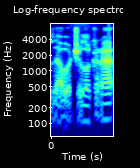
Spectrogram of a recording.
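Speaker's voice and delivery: barely voiced, hushed whisper under the breath. Voicing Bazak, asking a shipmate about a distant sighting: whispering under his breath. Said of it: "Bazak whispers under his breath".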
